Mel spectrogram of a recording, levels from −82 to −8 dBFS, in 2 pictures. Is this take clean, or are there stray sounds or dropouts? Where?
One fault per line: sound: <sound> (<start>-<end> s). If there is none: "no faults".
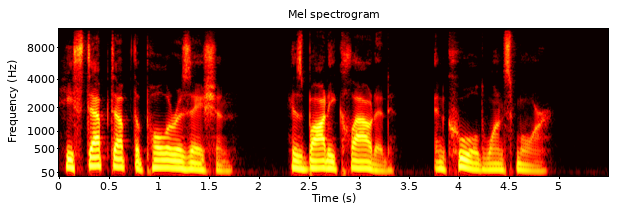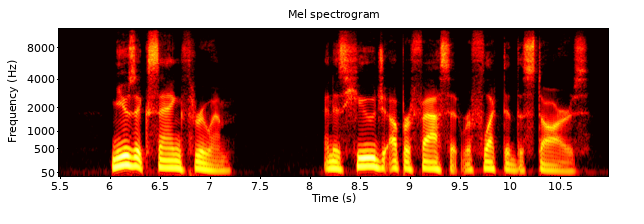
no faults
